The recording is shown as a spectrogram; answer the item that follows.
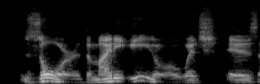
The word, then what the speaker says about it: Zoar: Regarding the bird's name, pretty sure it was supposed to be pronounced Zor to rhyme with soar, like what eagles do. In 1972, Mattel came out with a toy called Zor, the Mighty Eagle, which is another argument in favor of that pronunciation.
